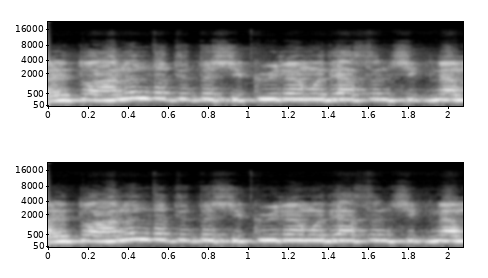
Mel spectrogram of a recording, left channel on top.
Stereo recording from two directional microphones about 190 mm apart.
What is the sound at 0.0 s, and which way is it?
A man's voice, 40° left (ahead or behind).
